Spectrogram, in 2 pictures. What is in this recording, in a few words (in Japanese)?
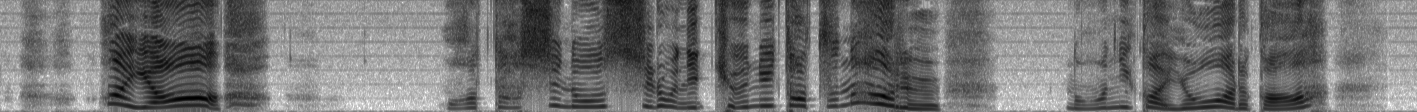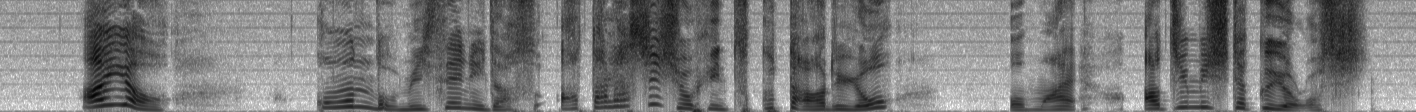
china otoko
